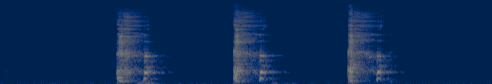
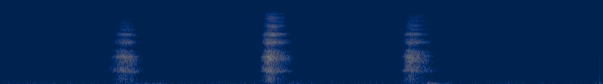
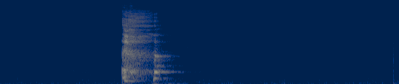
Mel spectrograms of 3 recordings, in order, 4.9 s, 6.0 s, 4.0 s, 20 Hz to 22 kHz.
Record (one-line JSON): {"three_cough_length": "4.9 s", "three_cough_amplitude": 2025, "three_cough_signal_mean_std_ratio": 0.32, "exhalation_length": "6.0 s", "exhalation_amplitude": 741, "exhalation_signal_mean_std_ratio": 0.27, "cough_length": "4.0 s", "cough_amplitude": 2511, "cough_signal_mean_std_ratio": 0.21, "survey_phase": "alpha (2021-03-01 to 2021-08-12)", "age": "65+", "gender": "Female", "wearing_mask": "No", "symptom_none": true, "smoker_status": "Ex-smoker", "respiratory_condition_asthma": false, "respiratory_condition_other": false, "recruitment_source": "REACT", "submission_delay": "2 days", "covid_test_result": "Negative", "covid_test_method": "RT-qPCR"}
